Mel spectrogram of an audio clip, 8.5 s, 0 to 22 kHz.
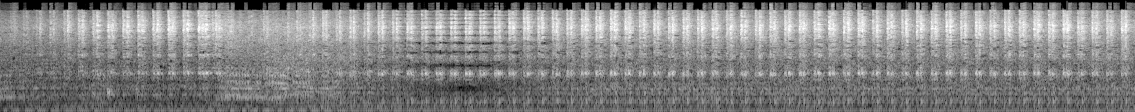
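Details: Mazda Protege (2000 or 2002) very rough idle under diagnosis: after start, idle settles into a lumpy, loping pulse about three times a second; cause not found.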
